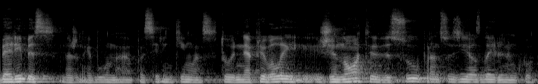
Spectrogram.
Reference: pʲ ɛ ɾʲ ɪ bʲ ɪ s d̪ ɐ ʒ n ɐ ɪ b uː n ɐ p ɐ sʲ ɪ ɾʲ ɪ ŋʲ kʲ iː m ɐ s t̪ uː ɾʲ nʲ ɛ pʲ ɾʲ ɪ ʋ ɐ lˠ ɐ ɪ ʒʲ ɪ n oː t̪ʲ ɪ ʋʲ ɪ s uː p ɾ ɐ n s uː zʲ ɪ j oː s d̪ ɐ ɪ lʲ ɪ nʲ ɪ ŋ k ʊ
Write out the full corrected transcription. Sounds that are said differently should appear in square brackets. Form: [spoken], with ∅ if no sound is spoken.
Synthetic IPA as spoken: [bʲ] ɛ ɾʲ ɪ bʲ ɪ s d̪ ɐ ʒ n ɐ ɪ b uː n ɐ p ɐ sʲ ɪ ɾʲ ɪ ŋʲ kʲ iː m ɐ s t̪ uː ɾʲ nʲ ɛ pʲ ɾʲ ɪ ʋ ɐ lˠ ɐ ɪ ʒʲ ɪ n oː t̪ʲ ɪ ʋʲ ɪ s uː p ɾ ɐ n s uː zʲ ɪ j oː s d̪ ɐ ɪ lʲ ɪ nʲ ɪ ŋ k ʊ

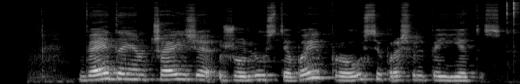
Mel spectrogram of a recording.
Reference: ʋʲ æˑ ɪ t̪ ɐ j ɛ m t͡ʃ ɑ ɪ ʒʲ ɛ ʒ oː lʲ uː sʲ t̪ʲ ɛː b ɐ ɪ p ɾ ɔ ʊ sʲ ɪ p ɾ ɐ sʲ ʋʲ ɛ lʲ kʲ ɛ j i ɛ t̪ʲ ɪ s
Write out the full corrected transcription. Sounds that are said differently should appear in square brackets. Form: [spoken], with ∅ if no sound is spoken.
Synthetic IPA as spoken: ʋʲ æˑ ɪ [d̪] ɐ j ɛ m t͡ʃ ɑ ɪ ʒʲ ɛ ʒ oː lʲ uː sʲ t̪ʲ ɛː b ɐ ɪ p ɾ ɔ ʊ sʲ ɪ p ɾ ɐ [ʃʲ] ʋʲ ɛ lʲ [pʲ] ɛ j i ɛ t̪ʲ ɪ s

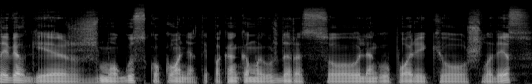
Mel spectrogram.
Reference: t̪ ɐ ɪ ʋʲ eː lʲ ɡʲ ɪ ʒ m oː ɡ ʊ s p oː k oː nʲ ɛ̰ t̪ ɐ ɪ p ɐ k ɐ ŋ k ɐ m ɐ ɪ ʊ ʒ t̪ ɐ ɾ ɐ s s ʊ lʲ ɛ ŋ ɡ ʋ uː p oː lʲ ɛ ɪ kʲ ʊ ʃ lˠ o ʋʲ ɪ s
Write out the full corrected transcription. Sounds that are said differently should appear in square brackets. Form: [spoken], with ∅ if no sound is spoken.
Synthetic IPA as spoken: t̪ ɐ ɪ ʋʲ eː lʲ ɡʲ ɪ ʒ m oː ɡ ʊ s [k] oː k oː nʲ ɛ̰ t̪ ɐ ɪ p ɐ k ɐ ŋ k ɐ m ɐ ɪ ʊ ʒ [d̪] ɐ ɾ ɐ s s ʊ lʲ ɛ ŋ ɡ ʋ uː p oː [ɾʲ] ɛ ɪ kʲ ʊ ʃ lˠ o ʋʲ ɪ s

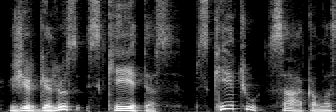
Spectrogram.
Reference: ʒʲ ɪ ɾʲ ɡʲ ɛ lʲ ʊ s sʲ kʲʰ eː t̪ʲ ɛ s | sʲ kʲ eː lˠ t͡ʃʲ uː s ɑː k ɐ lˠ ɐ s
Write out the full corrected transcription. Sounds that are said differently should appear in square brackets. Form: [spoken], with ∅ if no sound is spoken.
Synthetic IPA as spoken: ʒʲ ɪ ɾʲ ɡʲ ɛ lʲ ʊ s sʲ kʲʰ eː t̪ʲ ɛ s | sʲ kʲ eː [∅] t͡ʃʲ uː s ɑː k ɐ lˠ ɐ s

